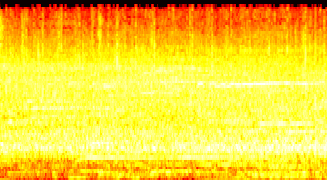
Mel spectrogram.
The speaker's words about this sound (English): Some are heading for the exits, but I'm curious to see what's going to happen as Klay makes his way over to the tunnel. In the final couple of hugs, he's heading there now. Let's see if they give him a round of applause. And they do.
